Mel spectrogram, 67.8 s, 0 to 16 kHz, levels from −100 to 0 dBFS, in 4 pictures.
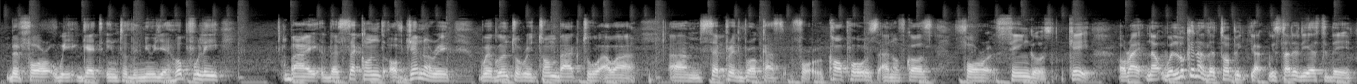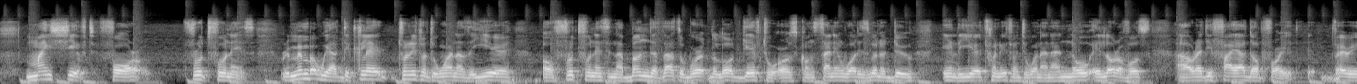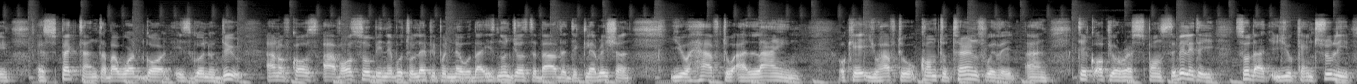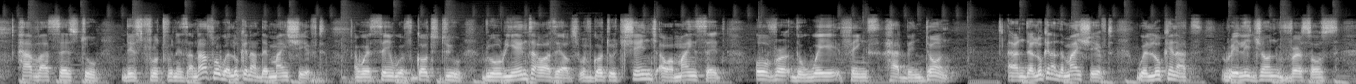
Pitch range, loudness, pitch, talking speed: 110-130 Hz, -19 LUFS, 115 Hz, 165 wpm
